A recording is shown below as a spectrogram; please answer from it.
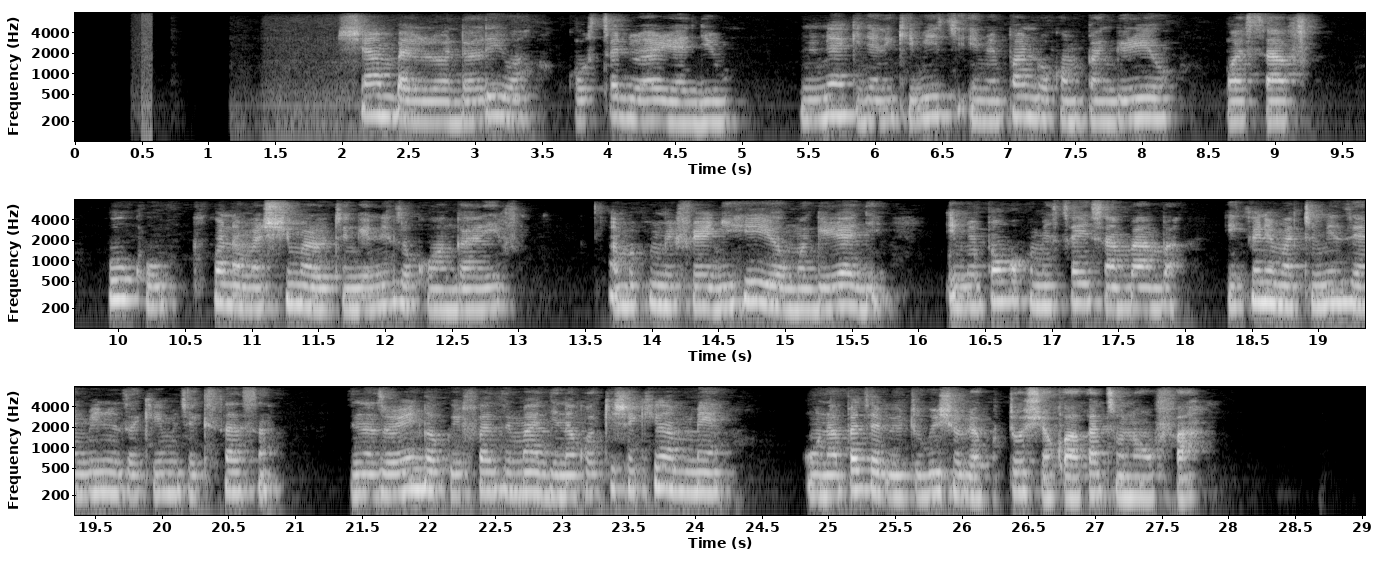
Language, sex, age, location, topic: Swahili, female, 25-35, Dar es Salaam, agriculture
